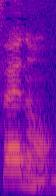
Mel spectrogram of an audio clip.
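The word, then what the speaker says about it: fanner: 그다음 패너 미국 발음은 패너 우리나라 발음은 파너 FANN이야.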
